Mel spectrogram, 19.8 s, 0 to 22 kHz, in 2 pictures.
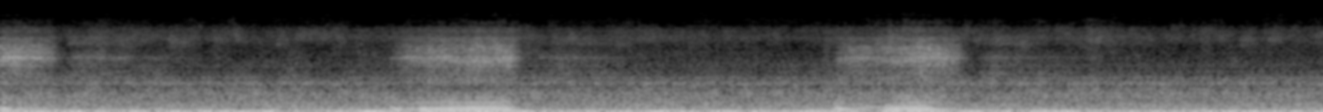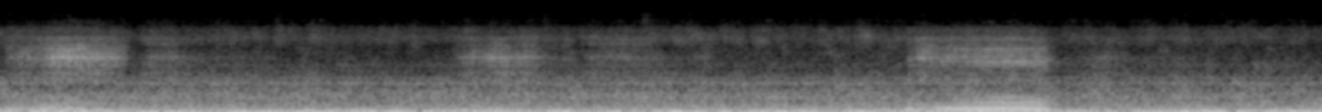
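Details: Snoring from a young Labrador–Golden Retriever mix dog: low rumbling snores on each breath, about five snore cycles at roughly 15 a minute.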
